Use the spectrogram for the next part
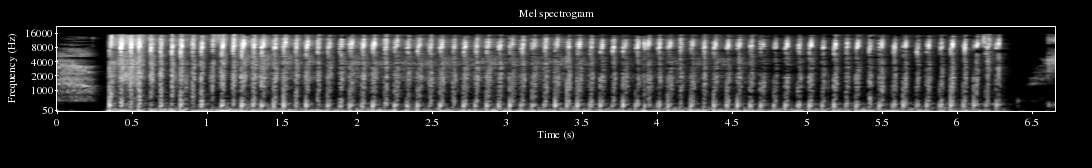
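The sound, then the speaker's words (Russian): Someone imitates a small pit bike engine with the voice: a loud, rapid rattling buzz held steadily for about six seconds before it cuts off. “Питбайк, да.”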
